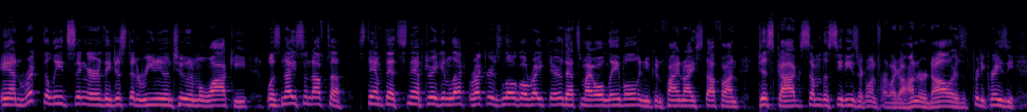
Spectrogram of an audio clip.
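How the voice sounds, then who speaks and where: In a very clean recording with a silent background, a man with a Wisconsin accent talks fairly quickly in a high voice with ordinary pitch variation. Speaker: radio host. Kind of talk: casual monologue. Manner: not crisp, filler-heavy.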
